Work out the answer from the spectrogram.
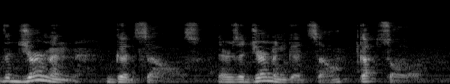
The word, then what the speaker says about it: Goodsell: So, yes, the Goodsell, as my dad wants it pronounced now. I don't really care what he says. It can be Goodsell or Gutsell or Godsell. Doesn't matter. Most people make the mistake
